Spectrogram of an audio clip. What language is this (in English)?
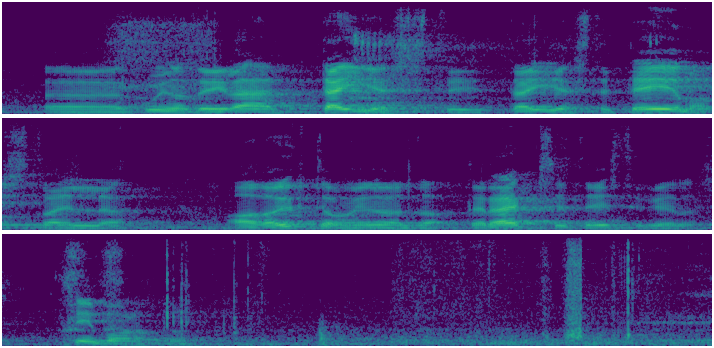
Estonian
